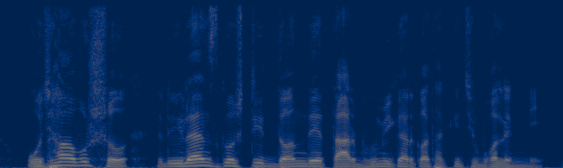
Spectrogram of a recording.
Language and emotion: Bengali, neutral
